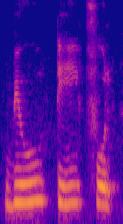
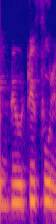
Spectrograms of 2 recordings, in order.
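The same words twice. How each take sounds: First: beautiful slowly split into three beats, ब्यू-टी-फुल; syllable by syllable. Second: Said in the usual way. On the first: Shown as a demonstration. Teacher showing three syllables, beautiful said slowly in separate parts. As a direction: break beautiful apart with a gap after each syllable. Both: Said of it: "तो इसके three syllable है".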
